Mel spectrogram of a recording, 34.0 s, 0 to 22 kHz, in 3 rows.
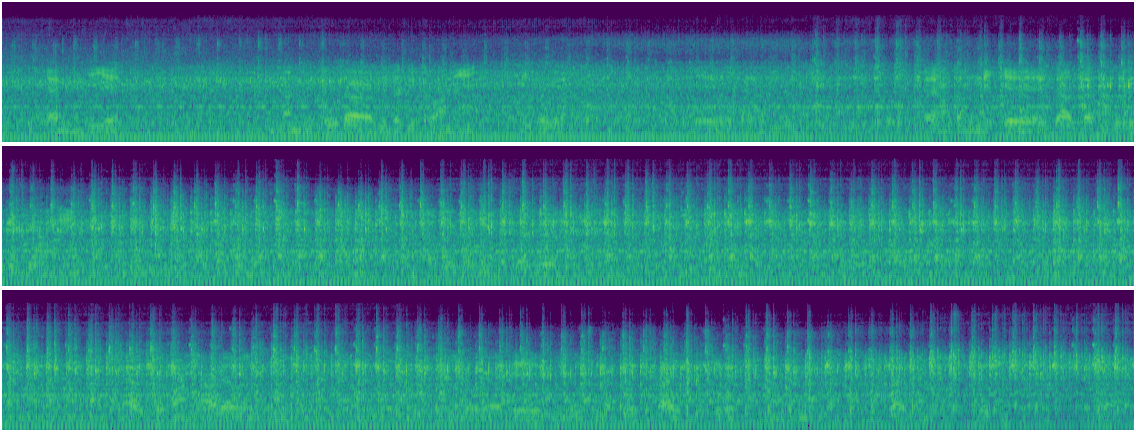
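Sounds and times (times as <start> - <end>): diesel engine running: 0.0 - 33.9.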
